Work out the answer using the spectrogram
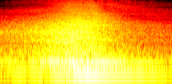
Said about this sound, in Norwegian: For når du står der i veien og hører bilen komme mot deg for så å kjøre forbi, hører du en tydelig endring i tonehøyden. Det er fordi frekvensen i lydbølgene bestemmer hvor høy eller lav en tone er.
